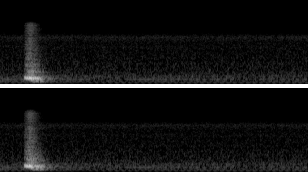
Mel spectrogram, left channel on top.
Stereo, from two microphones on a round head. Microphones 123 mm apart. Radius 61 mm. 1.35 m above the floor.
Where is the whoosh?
5° right (ahead or behind), 0.6 m.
